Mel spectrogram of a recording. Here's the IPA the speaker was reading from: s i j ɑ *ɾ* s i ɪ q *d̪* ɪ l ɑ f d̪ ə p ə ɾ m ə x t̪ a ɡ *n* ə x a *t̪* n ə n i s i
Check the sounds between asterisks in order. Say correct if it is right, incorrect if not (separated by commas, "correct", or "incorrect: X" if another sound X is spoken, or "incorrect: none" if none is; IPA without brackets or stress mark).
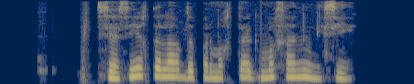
incorrect: none, incorrect: t̪, incorrect: m, incorrect: none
